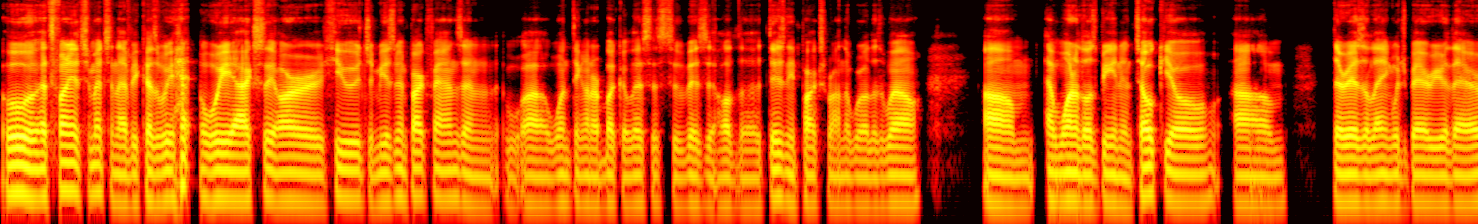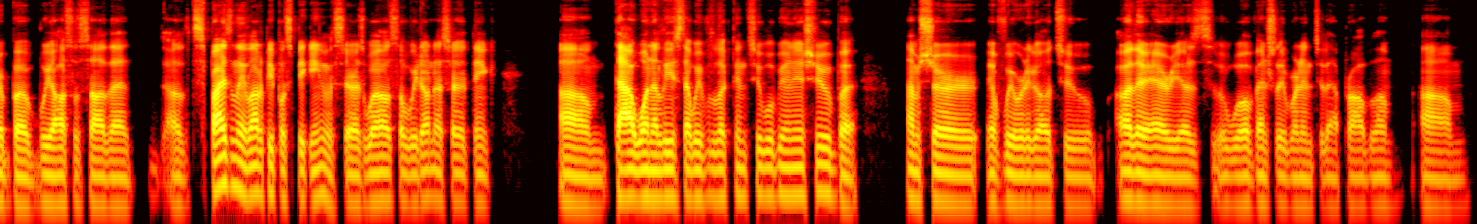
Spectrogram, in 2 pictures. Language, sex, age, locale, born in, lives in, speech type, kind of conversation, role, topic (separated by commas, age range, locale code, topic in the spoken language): English, male, 25-29, en-US, United States, United States, conversation, advice, user, How can I plan my dream vacation to make the most of my time and budget?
